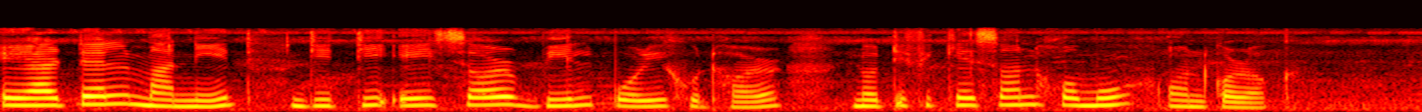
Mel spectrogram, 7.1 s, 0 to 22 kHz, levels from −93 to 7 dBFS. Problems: constant background noise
